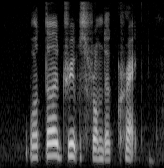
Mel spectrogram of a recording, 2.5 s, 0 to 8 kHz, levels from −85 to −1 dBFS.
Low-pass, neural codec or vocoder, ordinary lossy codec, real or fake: none; none; none; real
